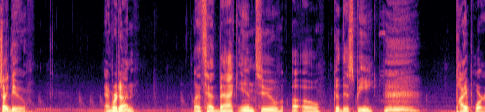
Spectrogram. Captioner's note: le gasp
